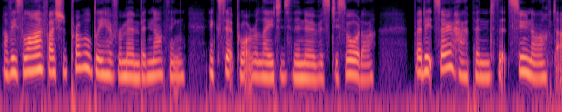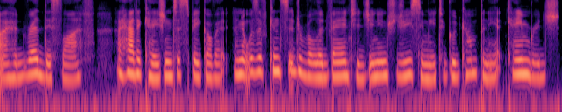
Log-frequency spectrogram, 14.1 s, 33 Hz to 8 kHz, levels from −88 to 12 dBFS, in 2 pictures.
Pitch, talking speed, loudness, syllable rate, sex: 200 Hz, 210 wpm, -19 LUFS, 6.2 syllables/s, female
